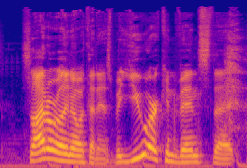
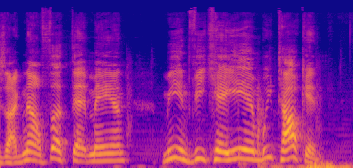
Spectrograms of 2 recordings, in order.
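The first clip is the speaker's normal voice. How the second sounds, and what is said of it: Redneck accent turning urban. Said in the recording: “I don't even know what that accent was ... That started really redneck and then turned really ... urban”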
